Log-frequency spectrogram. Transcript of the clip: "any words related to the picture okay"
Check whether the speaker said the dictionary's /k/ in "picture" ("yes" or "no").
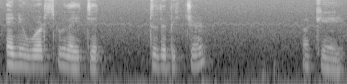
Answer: yes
